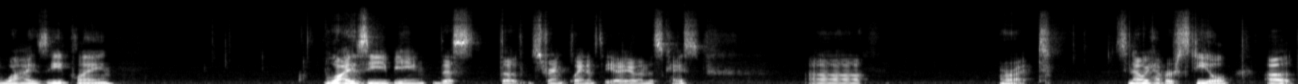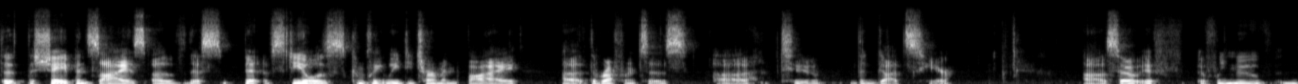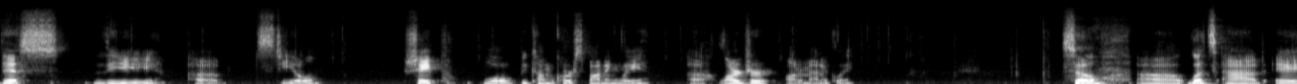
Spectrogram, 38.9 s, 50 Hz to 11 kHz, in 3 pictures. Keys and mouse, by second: 2.2 click, 10.8 click, 11.9 middle click, 18.1 click, 22.2 middle click, 25.3 click, 28.0 click, 29.3 click, 30.9 click, 32.7 click, 33.9 click, 36.1 middle click, 38.0 click.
